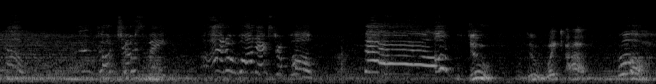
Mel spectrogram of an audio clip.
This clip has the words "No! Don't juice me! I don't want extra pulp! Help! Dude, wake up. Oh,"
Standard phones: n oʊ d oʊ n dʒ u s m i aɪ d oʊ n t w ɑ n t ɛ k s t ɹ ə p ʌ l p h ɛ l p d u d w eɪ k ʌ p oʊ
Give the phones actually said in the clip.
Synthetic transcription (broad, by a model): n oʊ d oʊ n tʃ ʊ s m i aɪ d oʊ n t w ɑ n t ɛ k s t ɹ ə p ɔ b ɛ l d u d w eɪ k ʌ p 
